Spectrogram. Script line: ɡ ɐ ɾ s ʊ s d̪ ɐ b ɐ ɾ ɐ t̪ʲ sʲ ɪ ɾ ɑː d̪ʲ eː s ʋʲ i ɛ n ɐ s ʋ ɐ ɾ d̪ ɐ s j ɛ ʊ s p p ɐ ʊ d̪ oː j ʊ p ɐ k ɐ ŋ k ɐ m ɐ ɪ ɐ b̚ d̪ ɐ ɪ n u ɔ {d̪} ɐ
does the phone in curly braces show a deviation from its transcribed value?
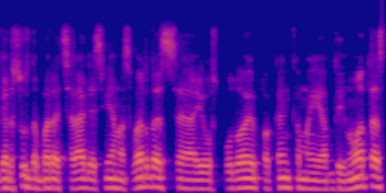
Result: yes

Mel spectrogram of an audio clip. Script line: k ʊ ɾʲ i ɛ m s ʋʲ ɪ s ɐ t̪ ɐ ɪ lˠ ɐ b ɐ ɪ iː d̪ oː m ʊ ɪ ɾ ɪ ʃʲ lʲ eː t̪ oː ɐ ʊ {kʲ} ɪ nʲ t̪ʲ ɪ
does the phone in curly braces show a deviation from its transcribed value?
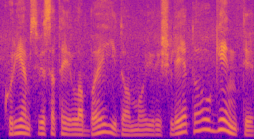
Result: yes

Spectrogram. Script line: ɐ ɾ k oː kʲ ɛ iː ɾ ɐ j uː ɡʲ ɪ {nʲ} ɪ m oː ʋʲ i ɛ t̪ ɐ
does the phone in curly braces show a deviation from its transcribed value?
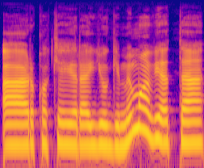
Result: yes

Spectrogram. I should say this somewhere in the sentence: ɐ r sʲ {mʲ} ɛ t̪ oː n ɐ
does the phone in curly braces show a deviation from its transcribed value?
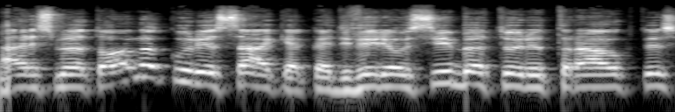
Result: no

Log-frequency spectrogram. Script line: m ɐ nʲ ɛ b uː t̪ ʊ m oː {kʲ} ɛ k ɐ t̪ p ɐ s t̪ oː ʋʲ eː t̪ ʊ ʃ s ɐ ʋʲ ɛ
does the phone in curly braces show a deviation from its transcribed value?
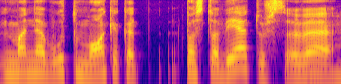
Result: no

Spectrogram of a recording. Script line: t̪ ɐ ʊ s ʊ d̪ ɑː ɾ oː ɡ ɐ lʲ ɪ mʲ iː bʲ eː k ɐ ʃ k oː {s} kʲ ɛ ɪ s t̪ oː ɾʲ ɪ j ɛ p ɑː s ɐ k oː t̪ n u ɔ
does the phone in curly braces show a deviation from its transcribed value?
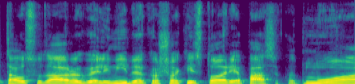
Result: yes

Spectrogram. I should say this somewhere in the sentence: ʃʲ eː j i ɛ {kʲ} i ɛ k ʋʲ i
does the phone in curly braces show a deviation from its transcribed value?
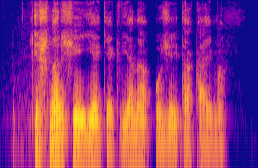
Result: no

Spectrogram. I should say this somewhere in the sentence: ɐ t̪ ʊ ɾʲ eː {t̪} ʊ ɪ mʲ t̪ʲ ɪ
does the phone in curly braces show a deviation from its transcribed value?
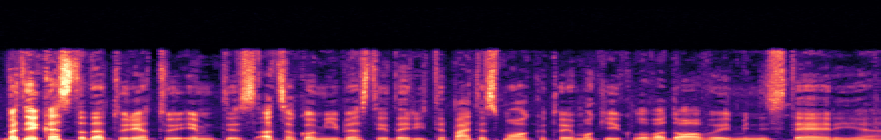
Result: no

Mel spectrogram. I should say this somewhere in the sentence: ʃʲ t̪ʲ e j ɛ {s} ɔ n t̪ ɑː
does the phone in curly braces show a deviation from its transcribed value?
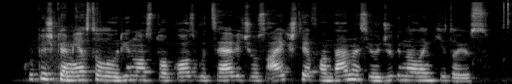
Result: yes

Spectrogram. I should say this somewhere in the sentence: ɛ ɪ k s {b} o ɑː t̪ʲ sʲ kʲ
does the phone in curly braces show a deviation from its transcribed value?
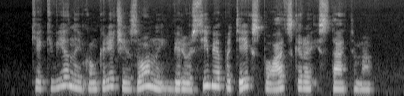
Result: yes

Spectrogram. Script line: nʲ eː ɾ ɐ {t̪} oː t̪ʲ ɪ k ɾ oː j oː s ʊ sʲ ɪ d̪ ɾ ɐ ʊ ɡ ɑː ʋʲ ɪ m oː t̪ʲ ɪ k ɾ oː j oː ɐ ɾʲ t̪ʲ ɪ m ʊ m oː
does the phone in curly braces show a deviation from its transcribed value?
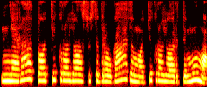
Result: no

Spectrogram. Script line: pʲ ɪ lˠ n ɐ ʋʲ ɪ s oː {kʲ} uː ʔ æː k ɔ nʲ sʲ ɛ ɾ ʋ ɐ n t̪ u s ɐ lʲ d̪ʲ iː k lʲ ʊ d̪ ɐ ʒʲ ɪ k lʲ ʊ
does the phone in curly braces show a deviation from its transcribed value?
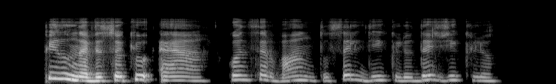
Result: no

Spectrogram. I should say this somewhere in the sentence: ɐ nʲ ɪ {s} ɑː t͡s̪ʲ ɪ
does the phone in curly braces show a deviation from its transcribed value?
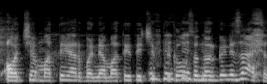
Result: yes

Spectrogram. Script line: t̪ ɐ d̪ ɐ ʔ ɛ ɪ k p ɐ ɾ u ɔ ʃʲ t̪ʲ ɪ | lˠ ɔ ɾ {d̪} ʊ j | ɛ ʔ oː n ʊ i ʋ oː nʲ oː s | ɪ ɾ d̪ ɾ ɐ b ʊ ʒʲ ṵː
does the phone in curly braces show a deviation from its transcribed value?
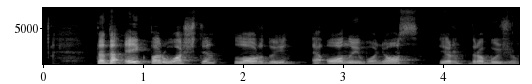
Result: no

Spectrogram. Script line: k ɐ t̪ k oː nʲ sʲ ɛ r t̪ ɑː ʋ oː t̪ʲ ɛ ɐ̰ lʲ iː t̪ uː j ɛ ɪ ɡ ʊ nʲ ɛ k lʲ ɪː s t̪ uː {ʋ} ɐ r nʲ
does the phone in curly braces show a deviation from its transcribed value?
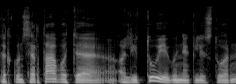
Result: yes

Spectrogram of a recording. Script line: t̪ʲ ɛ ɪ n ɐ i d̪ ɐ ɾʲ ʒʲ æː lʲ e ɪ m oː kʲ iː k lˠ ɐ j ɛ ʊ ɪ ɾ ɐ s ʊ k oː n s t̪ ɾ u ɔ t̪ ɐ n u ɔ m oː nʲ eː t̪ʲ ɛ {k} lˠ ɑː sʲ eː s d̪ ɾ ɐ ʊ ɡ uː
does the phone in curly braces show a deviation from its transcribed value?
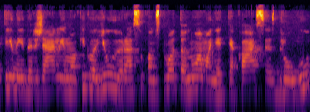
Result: no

